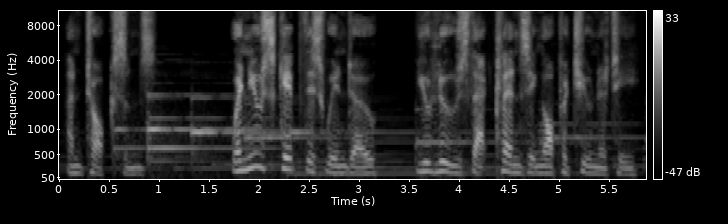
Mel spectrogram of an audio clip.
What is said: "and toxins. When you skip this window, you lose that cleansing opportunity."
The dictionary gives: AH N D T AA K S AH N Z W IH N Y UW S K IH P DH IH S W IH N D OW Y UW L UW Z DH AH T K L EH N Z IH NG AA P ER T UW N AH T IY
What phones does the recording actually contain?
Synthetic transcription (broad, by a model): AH N T AA K S AH N Z W IH N Y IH S K IH P DH IH S W IH N D OW Y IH L UW Z DH AH T K L EH N Z IH NG AA P ER T UW N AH T IY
